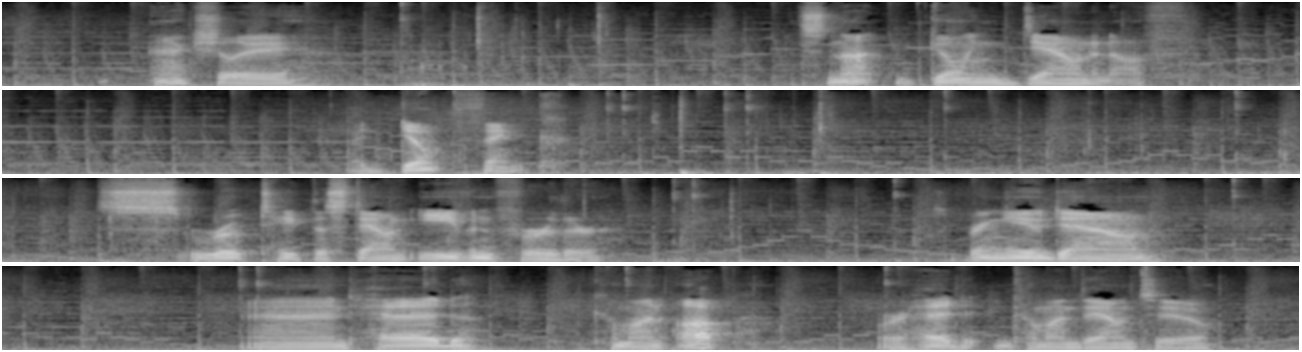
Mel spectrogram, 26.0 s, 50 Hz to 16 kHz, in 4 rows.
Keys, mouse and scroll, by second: 4.6-8.8 drag, 9.6 right click, 10.2 shift+right click, 11.3-12.7 drag, 16.5 right click, 17.4-19.2 drag, 20.7 right click, 21.6-22.6 drag, 23.9-25.2 drag.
